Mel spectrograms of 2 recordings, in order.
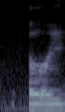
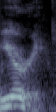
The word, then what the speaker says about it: Uri: by quite a large margin was good old Uri Geller. I've always said Uri Geller, but that's not right. It's actually Uri. Yeah, they wouldn't say that in America at that time. They called him Uri.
